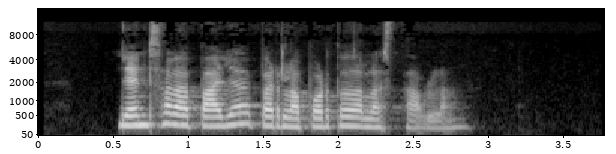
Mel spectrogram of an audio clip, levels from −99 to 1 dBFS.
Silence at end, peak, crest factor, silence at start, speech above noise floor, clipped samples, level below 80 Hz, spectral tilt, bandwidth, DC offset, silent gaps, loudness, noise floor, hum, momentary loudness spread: 0.95 s; -4 dBFS; 18 dB; 0.55 s; 57 dB; under 0.1%; -70 dBFS; -4.5 dB/octave; 11.5 kHz; under 0.1%; none; -20 LUFS; -77 dBFS; none; 15 LU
